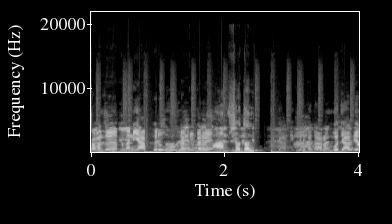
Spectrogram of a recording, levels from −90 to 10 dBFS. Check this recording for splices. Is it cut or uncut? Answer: cut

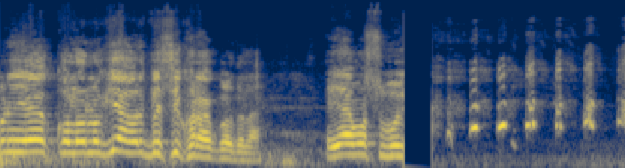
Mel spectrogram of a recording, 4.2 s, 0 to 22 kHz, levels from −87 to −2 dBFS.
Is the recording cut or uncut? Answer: cut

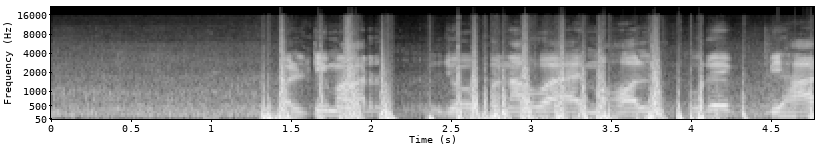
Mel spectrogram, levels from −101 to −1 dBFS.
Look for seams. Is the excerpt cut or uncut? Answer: uncut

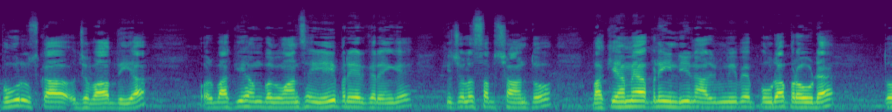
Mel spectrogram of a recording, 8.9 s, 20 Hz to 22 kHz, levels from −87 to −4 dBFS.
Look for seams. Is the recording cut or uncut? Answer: uncut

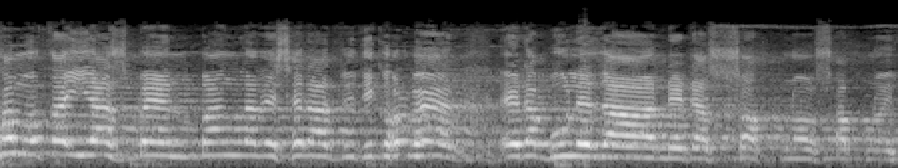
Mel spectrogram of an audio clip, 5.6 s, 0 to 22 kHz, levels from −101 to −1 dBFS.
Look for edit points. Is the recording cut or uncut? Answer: uncut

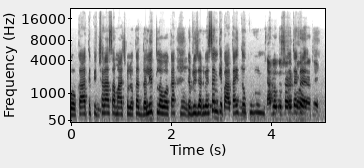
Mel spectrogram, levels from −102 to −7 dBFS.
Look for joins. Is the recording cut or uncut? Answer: uncut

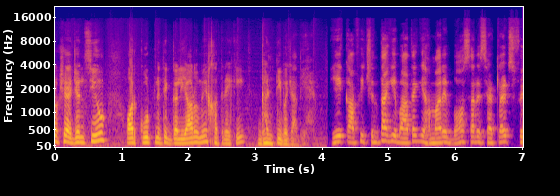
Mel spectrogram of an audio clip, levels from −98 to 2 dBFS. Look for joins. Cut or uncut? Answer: cut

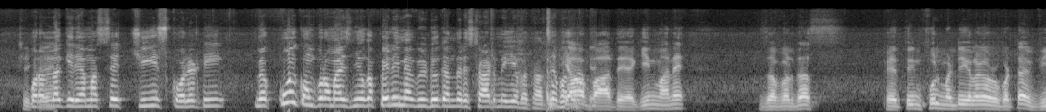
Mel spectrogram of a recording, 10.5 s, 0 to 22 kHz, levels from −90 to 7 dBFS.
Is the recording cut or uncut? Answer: cut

